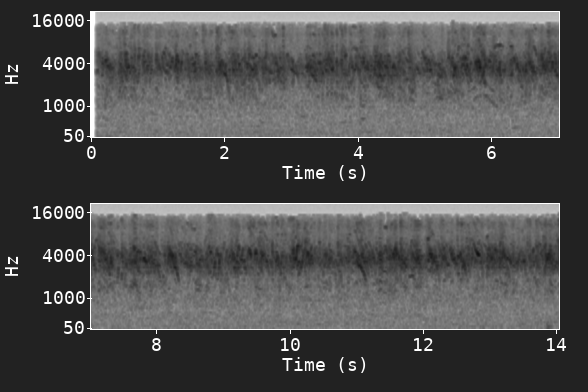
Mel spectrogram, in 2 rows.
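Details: House sparrows in a thicket in Helsinki, Finland, in September 2019: a dense, continuous chorus of many overlapping chirps and chattering notes from a flock, with steady background noise.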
